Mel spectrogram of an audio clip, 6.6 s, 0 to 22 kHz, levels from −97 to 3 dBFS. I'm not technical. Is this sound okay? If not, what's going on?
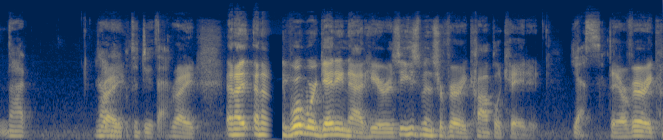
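No. From 2.63 to 2.85 s, after "I and", the sound fades into a buzz, then silence, resuming at "what we're getting at", with a bit lost. That's likely a long network dropout.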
